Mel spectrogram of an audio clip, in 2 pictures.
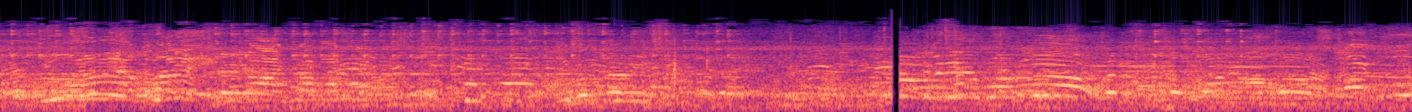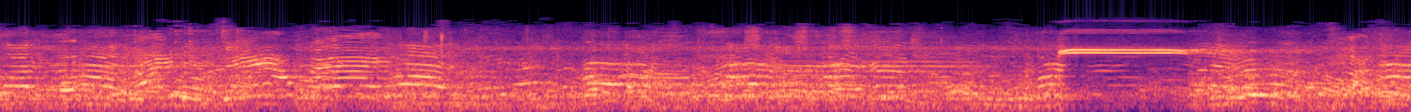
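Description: A crowd of spectators shouts and cheers nearby, outdoors.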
